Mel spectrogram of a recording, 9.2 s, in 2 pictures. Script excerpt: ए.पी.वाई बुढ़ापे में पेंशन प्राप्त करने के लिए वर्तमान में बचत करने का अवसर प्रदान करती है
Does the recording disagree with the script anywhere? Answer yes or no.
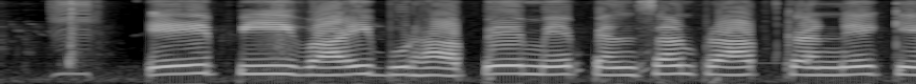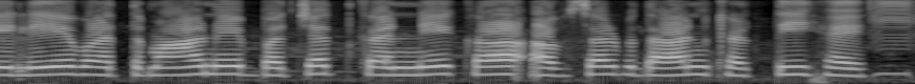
no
